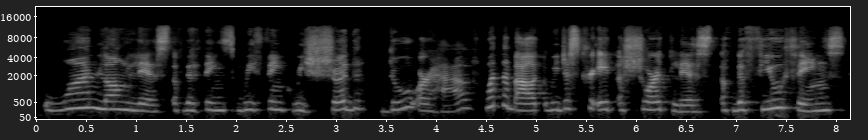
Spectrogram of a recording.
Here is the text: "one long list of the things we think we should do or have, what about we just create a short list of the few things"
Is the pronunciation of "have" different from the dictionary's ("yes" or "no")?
no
